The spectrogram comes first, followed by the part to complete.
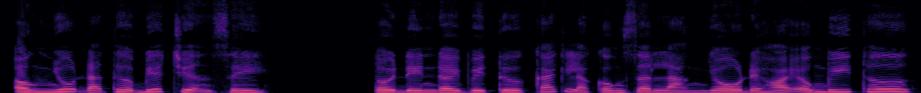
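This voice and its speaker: Woman doing a bold scheming village man, raised voice, forceful, dry close sound, storybook reading. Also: mid-range voice, fast talker, no room sound, natural voice. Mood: defiant. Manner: heated, confrontational.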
